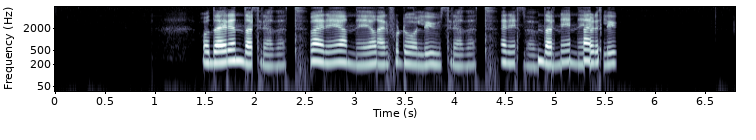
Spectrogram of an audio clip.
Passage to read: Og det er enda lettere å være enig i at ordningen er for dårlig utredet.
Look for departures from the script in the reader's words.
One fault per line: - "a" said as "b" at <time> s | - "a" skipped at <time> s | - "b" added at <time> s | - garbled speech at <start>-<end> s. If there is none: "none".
- "lettere" said as "utredet" at 1.9 s
- "at ordningen" skipped at 3.2 s
- garbled speech at 4.5-5.6 s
